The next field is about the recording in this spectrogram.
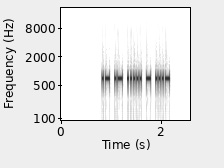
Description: Morse code, heard as a keyed tone, about 38 wpm, 700 Hz. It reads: AA5TV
